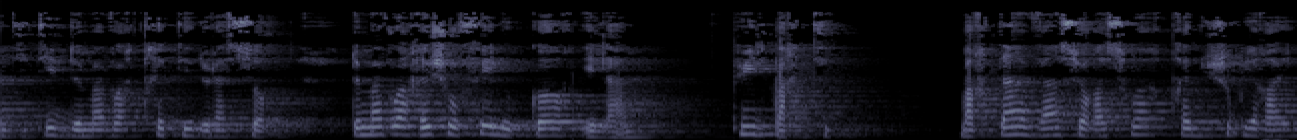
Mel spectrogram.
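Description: Slow, mellow storybook narrator. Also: mid-range voice. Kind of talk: storybook reading. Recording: echoey room with long reverb.

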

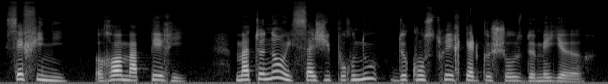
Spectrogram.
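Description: A woman's voice: mid-range voice, expressive, unhurried, no room sound, close to an everyday voice. A woman reading the part of a grave, earnest young husband in an audiobook, in her own voice with a serious, pleading manner.

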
